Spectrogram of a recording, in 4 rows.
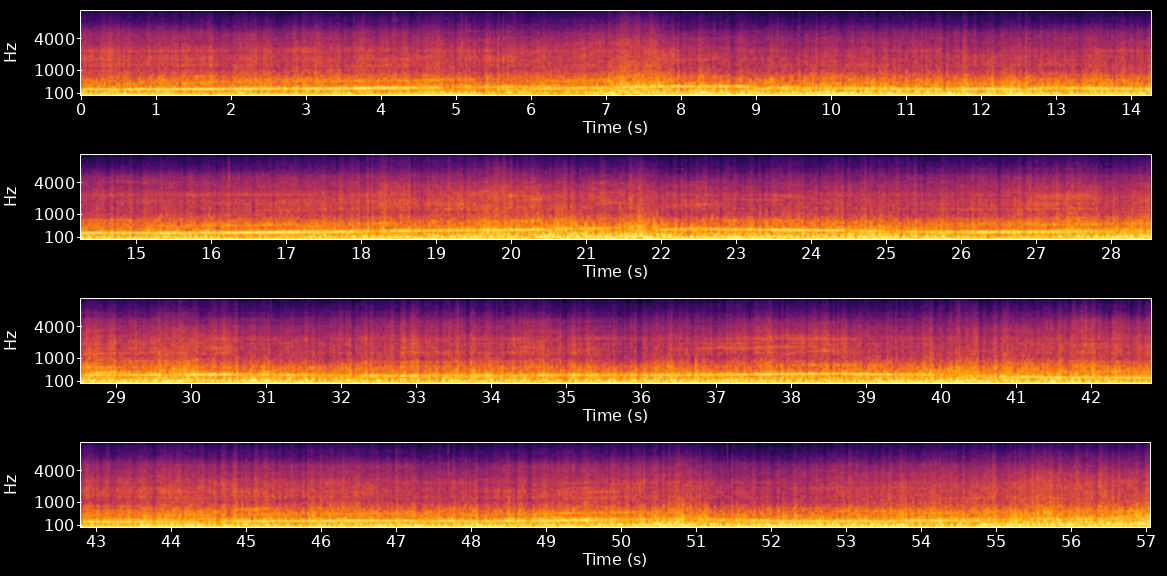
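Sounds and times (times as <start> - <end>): motorcycle engine at high revs: 0.0 - 57.0
road rumble: 0.0 - 57.0
wind rush on microphone: 0.0 - 57.0.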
